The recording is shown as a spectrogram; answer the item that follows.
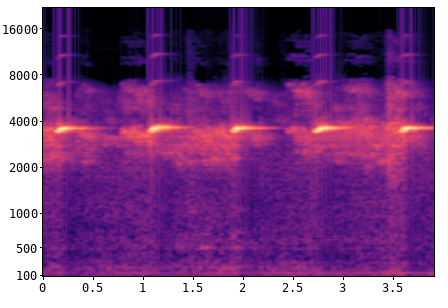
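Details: Female nightingale inside a wire enclosure with her young in the nest, giving steady thin high whistles about once a second, each note swelling then fading, with faint rustling beneath.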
